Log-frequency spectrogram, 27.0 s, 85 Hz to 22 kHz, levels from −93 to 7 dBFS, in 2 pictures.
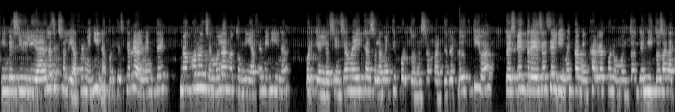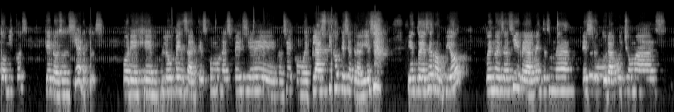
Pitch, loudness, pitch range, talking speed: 235 Hz, -18 LUFS, 220-250 Hz, 160 wpm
